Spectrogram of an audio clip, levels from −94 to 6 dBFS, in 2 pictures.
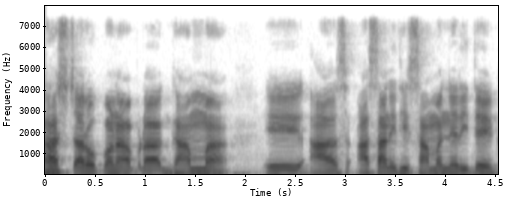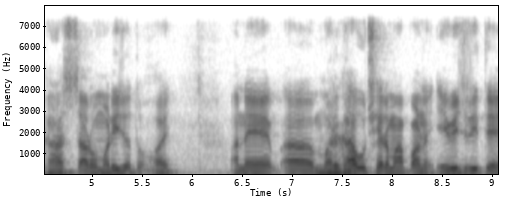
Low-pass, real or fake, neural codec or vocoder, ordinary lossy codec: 7.2 kHz; real; none; none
